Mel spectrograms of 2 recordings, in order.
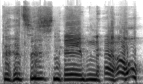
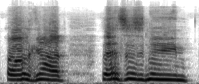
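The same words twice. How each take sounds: First: Slow high laughing words. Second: High loud laughing exclaim. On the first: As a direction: wheeze it out through laughter. Laughing repeat of joke. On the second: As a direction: crack up while shouting it. Laughing delight at joke. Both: Real, not acted.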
